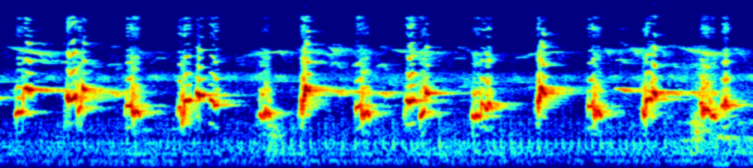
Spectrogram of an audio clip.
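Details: Sooty-headed bulbul responding quickly to another bulbul with a busy, noisy song: rapid bubbly chirps and slurred whistles, around a dozen notes in five seconds, nothing else audible.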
